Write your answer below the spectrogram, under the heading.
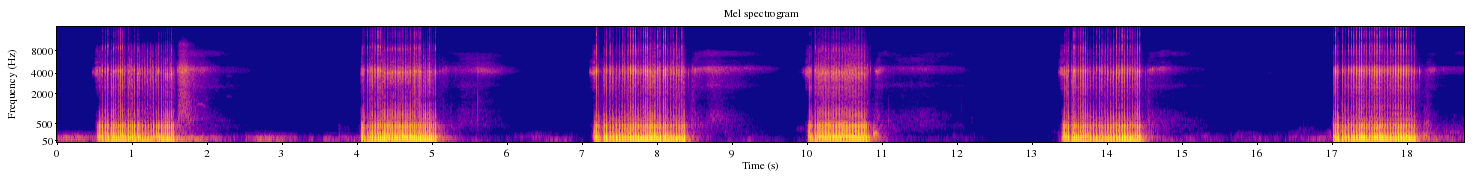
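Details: French Bulldog puppy asleep, snoring steadily: six coarse, rumbling breaths roughly every three seconds, each with a wheezy whistle at the end and faint snuffling between them.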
